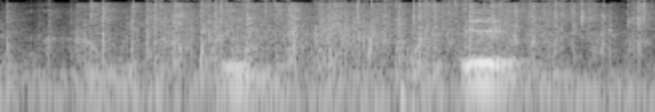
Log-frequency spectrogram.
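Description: A Rap Snacks chip bag crinkling as it is handled and squeezed. A short vocal sound comes about one and a half seconds in, and a louder one about three seconds in.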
